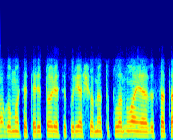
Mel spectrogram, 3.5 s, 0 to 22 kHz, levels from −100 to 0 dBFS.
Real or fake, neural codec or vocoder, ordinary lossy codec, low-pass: real; none; Opus, 24 kbps; 5.4 kHz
